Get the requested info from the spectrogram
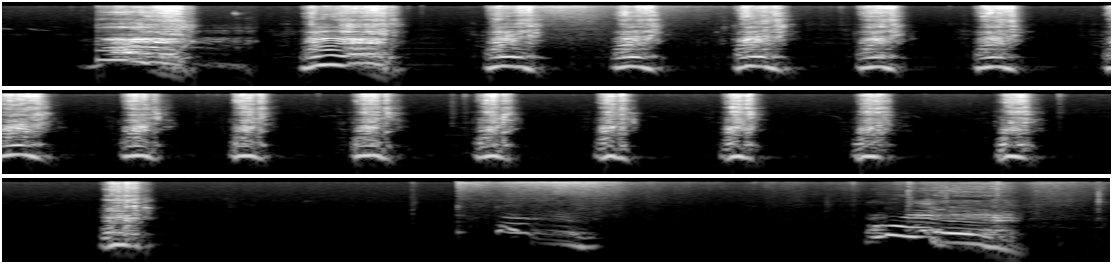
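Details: Maasai Mara male lion roaring one morning near his mating brother: two long moaning roars open a sequence of about fifteen short, deep grunts that get faster and quieter, then a pause before two more drawn-out groaning calls.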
